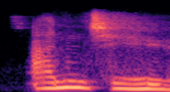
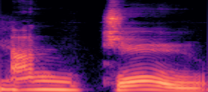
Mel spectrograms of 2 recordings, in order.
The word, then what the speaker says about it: Anjou: She was engaged for a time to the Duke of Anjou. – The Duke of Andrew? What? – Anjou. – Anjou.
